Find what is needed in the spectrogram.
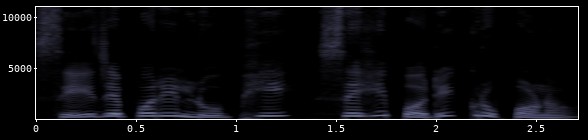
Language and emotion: Odia, neutral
